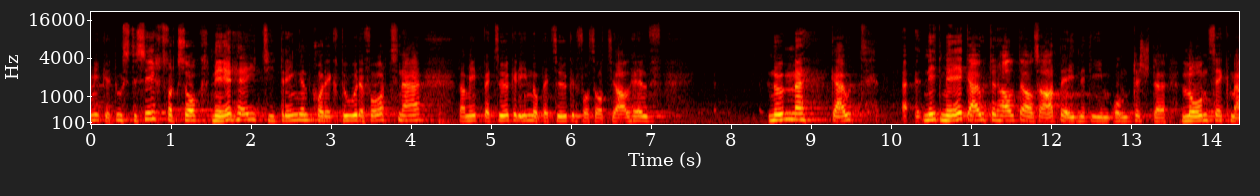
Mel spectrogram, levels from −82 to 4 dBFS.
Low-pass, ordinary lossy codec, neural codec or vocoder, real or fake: 14.4 kHz; none; vocoder, 44.1 kHz, 128 mel bands, Pupu-Vocoder; fake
